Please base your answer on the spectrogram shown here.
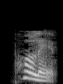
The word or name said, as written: polyp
